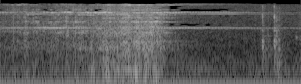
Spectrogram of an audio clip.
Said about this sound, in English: Oh, telephone. See, something's happening already. I'll answer, Ma.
